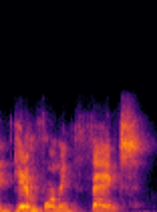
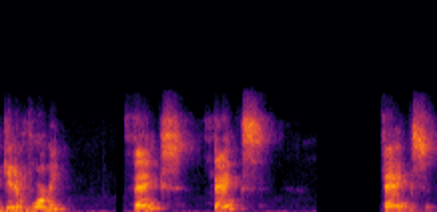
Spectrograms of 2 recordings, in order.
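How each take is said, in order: First: Falling directive close; final fall on thanks; downward inflection. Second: Thanks sung up high and rising; bright rising thanks; upward inflection. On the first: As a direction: get him for me said falling and firm. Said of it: "it's a directive". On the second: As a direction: lift the pitch on every thanks. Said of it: "with an upward inflection". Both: Shown as a demonstration.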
